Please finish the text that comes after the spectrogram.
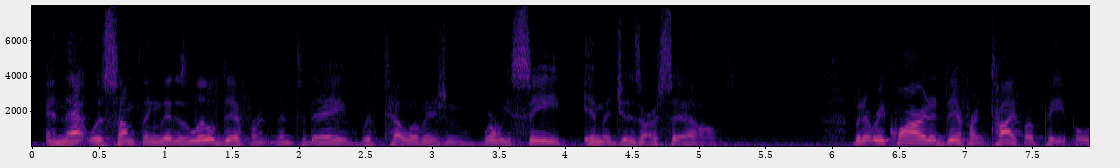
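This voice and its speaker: An American man giving an informal history lecture, explaining deliberately like a storyteller. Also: mid-range voice, mellow. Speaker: history instructor.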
